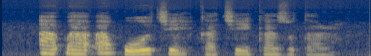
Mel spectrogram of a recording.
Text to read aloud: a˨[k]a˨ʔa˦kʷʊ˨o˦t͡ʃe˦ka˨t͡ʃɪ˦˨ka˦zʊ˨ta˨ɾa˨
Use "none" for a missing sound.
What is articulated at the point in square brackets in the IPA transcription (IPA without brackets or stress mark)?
k͡p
